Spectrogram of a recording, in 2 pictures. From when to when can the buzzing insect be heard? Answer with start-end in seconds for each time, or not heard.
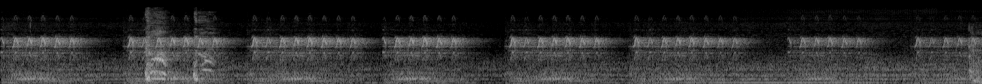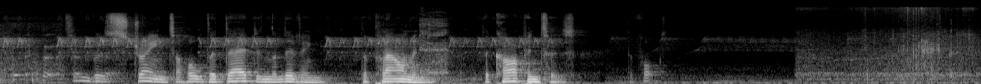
0.0-10.5, 17.8-19.5.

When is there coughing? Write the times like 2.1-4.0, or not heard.
1.4-2.1, 9.7-11.1, 13.6-14.8.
